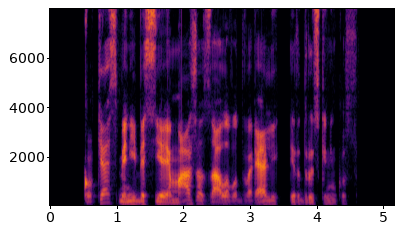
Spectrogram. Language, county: Lithuanian, Tauragė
